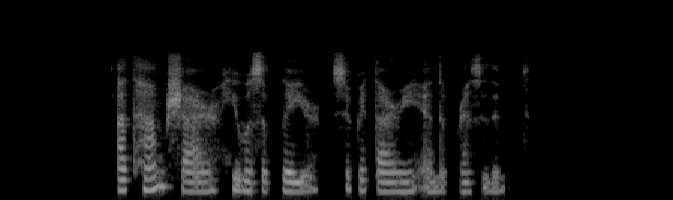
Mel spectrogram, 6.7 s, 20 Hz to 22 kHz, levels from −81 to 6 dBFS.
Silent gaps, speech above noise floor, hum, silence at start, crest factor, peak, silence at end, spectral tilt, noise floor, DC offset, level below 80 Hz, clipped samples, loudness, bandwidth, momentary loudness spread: 3.28-3.32 s, 5.16-5.22 s; over 55 dB; none; 1.2 s; 22 dB; -14 dBFS; 1.45 s; -2 dB/octave; under -90 dBFS; under 0.1%; -80 dBFS; under 0.1%; -34 LUFS; 8 kHz; 11 LU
